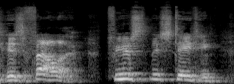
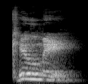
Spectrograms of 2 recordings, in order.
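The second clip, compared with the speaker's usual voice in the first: higher, sudden cry of surrender; desperate plea; 5 semitones higher, 4 dB louder than usual. Acted. Counselor prostrate at the prince's feet, desperate plea. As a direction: cry it out, offering your life.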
